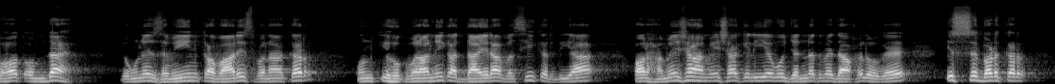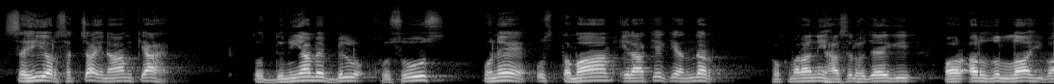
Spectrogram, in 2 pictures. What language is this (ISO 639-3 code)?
urd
